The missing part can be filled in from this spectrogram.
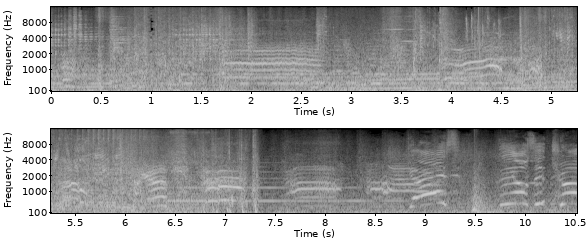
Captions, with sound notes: [screaming] Guys, Leo's in trouble!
